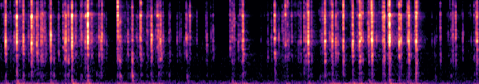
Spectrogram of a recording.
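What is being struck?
Mechanical keyboard with plastic keycaps.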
